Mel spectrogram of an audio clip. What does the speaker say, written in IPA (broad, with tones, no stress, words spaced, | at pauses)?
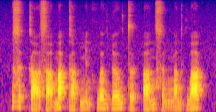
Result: zə˦˥t̚kaː˧˩ sa̰ː˧˨ma˦˥k̚ɣa˨˩k̚ ɲə̰˧˨nhwə˧w ɗəː˨˦w t̪əː˨˩t̚ʔa˨˦n sə˨˩nŋa˨˦n kwa˦˥k̚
